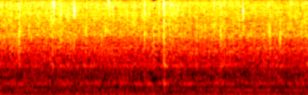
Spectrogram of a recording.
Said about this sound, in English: So I'm making Egyptian rice, which is great because first you have to kind of saute the onion, red onion, sauteing themselves in mostly olive oil with a little bit of coconut oil.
